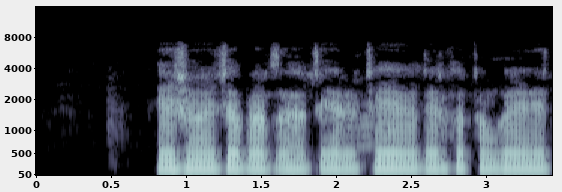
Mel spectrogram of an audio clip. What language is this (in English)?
Bangla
